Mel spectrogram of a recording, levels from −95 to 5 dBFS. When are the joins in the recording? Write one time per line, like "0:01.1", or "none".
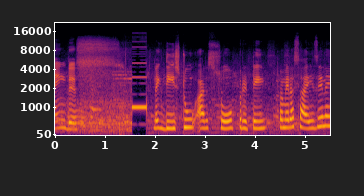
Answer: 0:01.9
0:04.3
